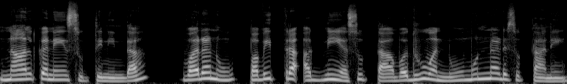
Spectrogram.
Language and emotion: Kannada, neutral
